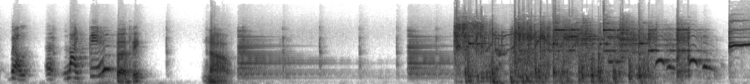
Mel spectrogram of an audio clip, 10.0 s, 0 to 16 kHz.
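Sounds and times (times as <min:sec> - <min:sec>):
speech: 0:00.1 - 0:02.0, 0:02.7 - 0:03.3, 0:06.3 - 0:06.8
eight-day clock ticking: 0:00.5 - 0:06.0
crashing clatter of smashing wood and jangling metal: 0:06.1 - 0:09.3.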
